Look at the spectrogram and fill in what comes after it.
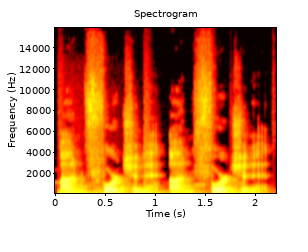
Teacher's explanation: we have four syllables unfortunate and the stress is on the second syllable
